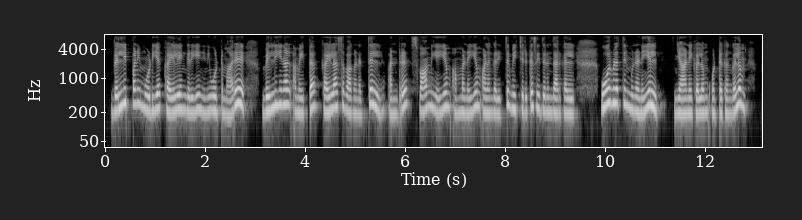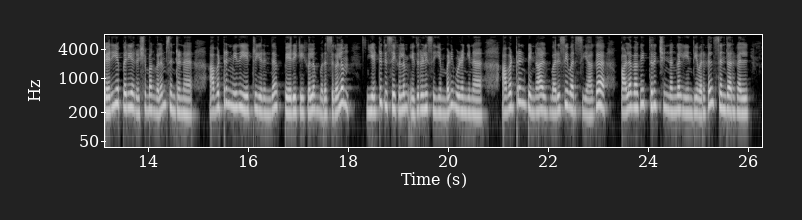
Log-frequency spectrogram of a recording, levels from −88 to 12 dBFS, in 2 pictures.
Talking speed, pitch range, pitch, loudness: 95 wpm, 200-255 Hz, 220 Hz, -15 LUFS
